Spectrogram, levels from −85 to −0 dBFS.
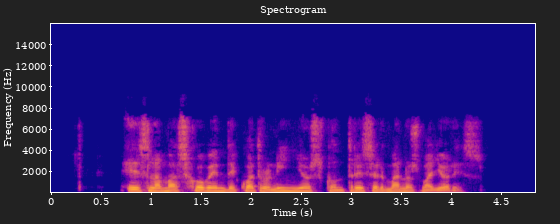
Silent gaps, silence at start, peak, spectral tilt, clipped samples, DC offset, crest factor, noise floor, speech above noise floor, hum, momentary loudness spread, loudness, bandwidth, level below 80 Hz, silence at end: none; 0.75 s; -8 dBFS; -6 dB/octave; under 0.1%; under 0.1%; 18 dB; -55 dBFS; 31 dB; none; 8 LU; -25 LUFS; 7.8 kHz; -68 dBFS; 0.55 s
